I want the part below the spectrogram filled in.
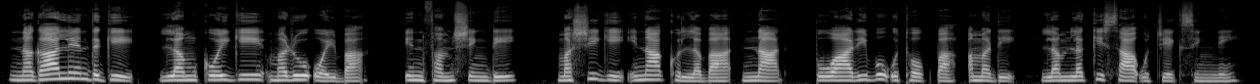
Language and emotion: Manipuri, neutral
